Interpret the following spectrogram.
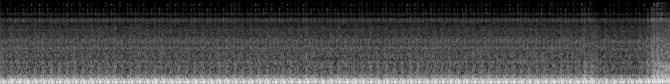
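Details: KTM RC8R with a swapped-in 2020+ 3rd-gen 1290 Super Duke engine and electronics, first start: strong, even low-pitched beat around three pulses a second with a brief rev blip near the end; clean, healthy idle and revving.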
